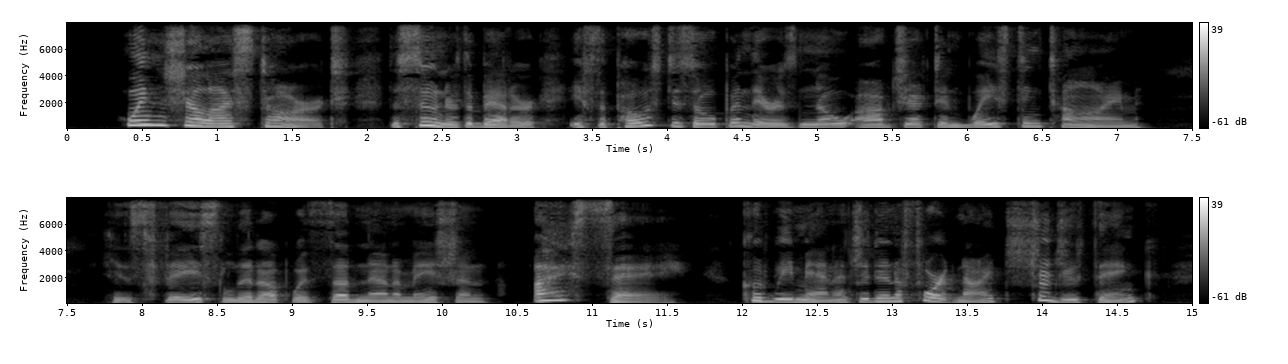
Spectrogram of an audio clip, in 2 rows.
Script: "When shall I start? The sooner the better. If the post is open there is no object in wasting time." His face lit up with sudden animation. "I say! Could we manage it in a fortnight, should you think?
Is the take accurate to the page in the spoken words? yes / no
yes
